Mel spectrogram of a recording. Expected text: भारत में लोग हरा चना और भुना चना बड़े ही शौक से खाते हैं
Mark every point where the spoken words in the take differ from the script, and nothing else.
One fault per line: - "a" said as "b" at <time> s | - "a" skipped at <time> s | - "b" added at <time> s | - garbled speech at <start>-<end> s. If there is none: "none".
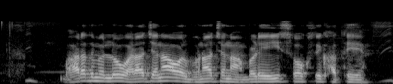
none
